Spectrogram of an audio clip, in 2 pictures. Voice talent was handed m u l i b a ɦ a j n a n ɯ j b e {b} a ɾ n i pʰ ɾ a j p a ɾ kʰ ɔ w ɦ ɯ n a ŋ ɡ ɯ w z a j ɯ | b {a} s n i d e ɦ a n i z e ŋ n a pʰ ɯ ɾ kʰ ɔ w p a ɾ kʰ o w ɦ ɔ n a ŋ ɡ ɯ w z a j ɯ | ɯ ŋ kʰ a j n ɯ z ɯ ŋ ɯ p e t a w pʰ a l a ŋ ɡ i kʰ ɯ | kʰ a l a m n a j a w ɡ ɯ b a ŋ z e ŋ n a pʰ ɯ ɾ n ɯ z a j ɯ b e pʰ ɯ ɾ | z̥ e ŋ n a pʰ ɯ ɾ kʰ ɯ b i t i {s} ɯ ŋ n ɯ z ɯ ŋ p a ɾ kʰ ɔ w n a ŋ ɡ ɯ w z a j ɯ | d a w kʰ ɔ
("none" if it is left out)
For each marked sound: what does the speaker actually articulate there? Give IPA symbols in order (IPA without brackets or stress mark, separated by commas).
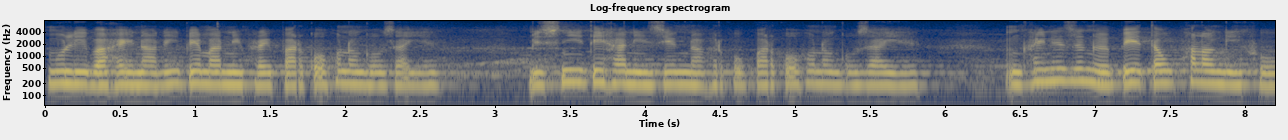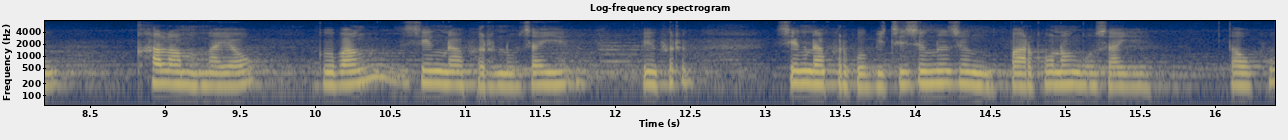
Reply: m, i, z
